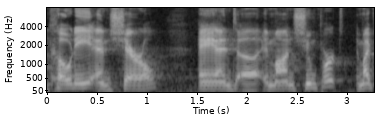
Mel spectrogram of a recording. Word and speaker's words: Iman Shumpert: sorry leo peloton cody and cheryl and uh iman shumpert am i pronouncing that right yeah and daniela but in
